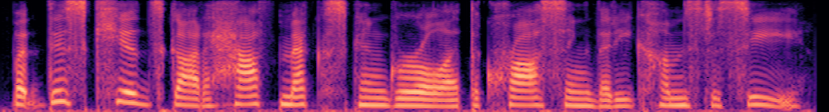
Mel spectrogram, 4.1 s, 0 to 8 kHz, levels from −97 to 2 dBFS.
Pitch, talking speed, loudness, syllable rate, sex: 195 Hz, 230 wpm, -17 LUFS, 5.1 syllables/s, female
